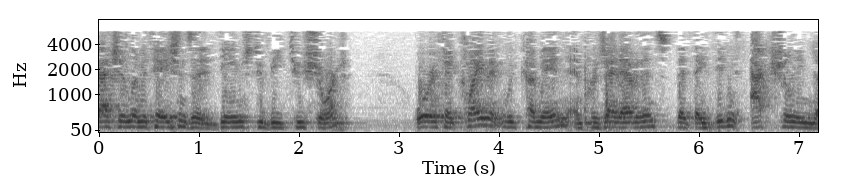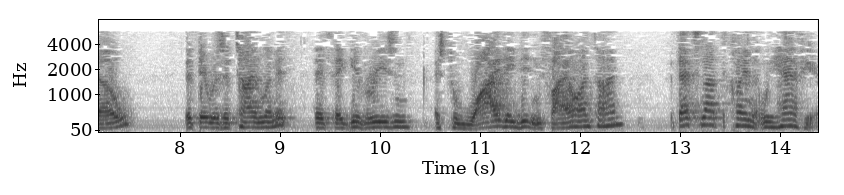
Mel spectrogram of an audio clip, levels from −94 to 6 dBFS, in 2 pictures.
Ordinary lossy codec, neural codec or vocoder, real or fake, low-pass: MP3, 24 kbps; none; real; 7.2 kHz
